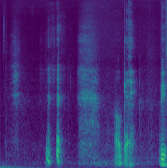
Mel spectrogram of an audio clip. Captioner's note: Q laughs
